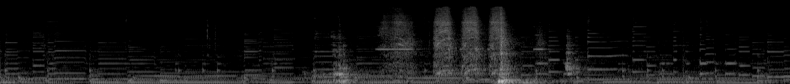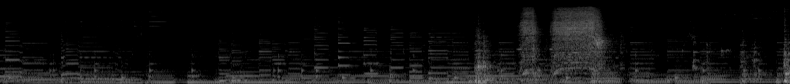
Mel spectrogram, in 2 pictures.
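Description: A power drill drives screws into a Whirlpool dryer in short whirring bursts separated by pauses and light metallic handling clatter, quiet and close.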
